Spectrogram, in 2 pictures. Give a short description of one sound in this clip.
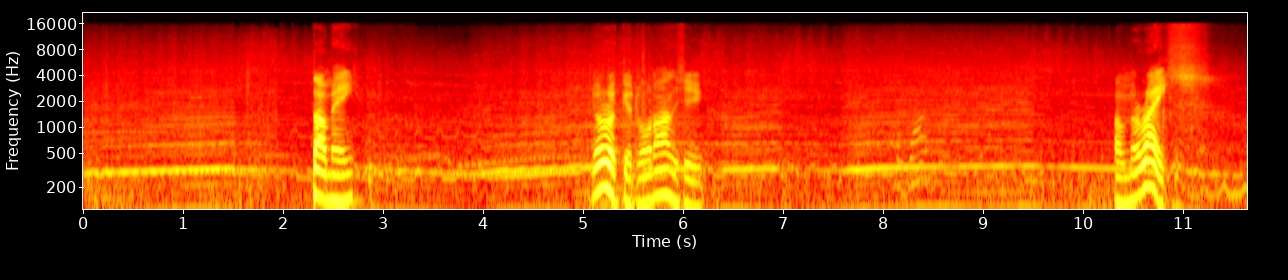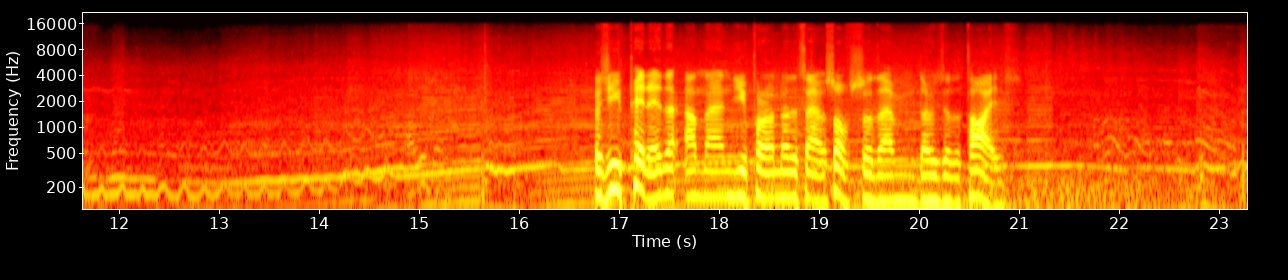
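A racing car engine hums steadily at low speed.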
